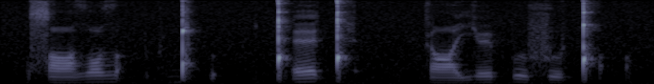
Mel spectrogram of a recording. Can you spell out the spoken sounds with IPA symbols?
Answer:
sˤ ɑ ðˤ ø ðˤ ɛ̰ p ṵ ɡ͡ǃ ṵ | ǃʼ ɛ ǃʰ ɛ̰ kː ɑ j ø p u f u ǃʰ ɑ̰

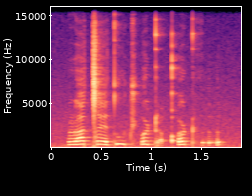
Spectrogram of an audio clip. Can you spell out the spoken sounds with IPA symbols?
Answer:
ɭ a˧˥˧ ǀ ɛ˦˨ t u˦˨ t͡ʃʼ ɤ˦˨ ʈ ə̰˨˩˦ qʼ u˦˥ ʈʰ ə̰˧˥˧

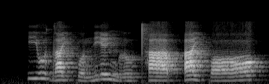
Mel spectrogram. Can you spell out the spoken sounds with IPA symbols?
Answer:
j u˥˨ d a˧ j p o˩˧ n j e˥˨ ŋ l u˧˩ t̪ʰ aː˧ p̚ ʔ a˥˨ j p ɔː˧˥

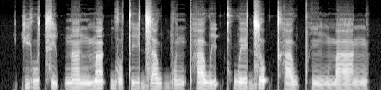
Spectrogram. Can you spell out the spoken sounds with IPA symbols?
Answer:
k j u˦ t͡s i˨ p̚ n̪ ã˧ n m ã˦ k̚ ɡ o˨˩ t̪ i˧ d͡z a˧ w b o˨˩ n pʰ a˦ w i˦ ʔ kʰ w e˧ d͡z o˦ ʔ kʰ a˨˩ w pʰ ĩ˨˩ ŋ m a˧ ŋ

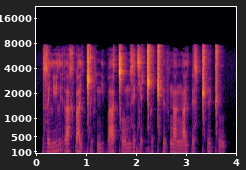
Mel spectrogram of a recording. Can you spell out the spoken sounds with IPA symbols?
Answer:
z ə lʲ ʉ lʲ r a x ɓ a lʲ ɡ͡ǁ e f nʲ e b a ǀ o m z e dʲ a ɡ͡ǁ ə ǁʰ ʉ f ŋ a ŋ a lʲ ɗ ə z ǁʰ ʉ ǁ u

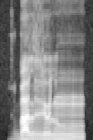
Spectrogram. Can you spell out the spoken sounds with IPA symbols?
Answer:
ɡ͡b a l r ɵ l ũ

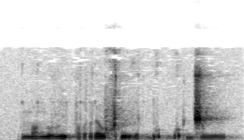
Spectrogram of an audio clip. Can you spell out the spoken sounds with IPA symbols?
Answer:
n ɔ n u l i b ɔ r œ xʷ ɗ ḭ ð e ɡ͡b ṵ ʔ ɡ͡b o ʔ d͡ʒ ʉ

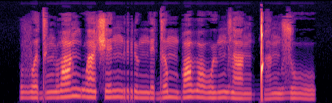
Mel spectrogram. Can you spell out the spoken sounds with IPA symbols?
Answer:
v ə d ə ŋ ðˤ e ŋ w ã ʃ e ŋ r ʉ ŋ e d ə m b ə ðˤ ʉ w ʉ ŋ z ã ŋ ɡ͡ǃ ã ŋ z u

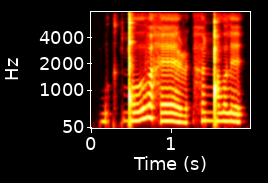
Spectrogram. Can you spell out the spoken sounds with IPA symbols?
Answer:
b o k ə k ŋ͡ǃ oː v a h ɛː ɭ | h œ ŋ͡ǃ ə lˠ y l ɪ

